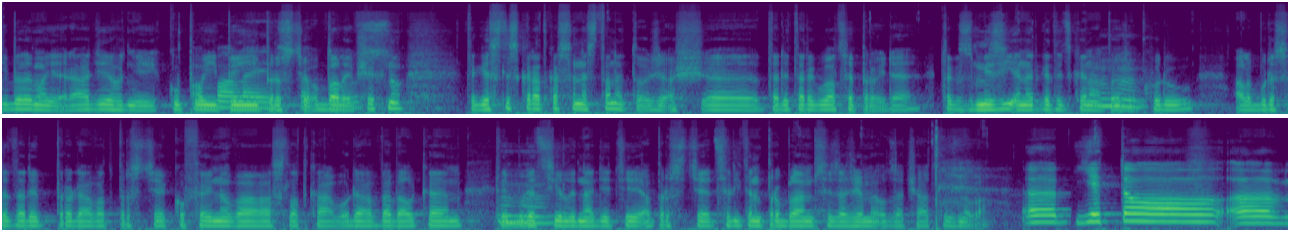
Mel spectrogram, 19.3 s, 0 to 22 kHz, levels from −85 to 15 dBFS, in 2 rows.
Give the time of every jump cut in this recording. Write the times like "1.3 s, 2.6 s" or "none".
7.0 s, 13.3 s, 17.7 s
